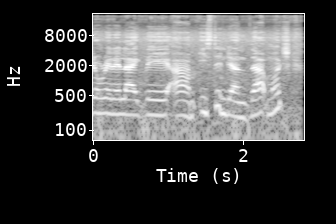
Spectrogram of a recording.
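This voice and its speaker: Amid noticeable background noise and audible room echo, a woman talks at a fairly quick pace with a fairly high pitch. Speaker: culinary tour host. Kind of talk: casual chat. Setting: outdoors in back garden.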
